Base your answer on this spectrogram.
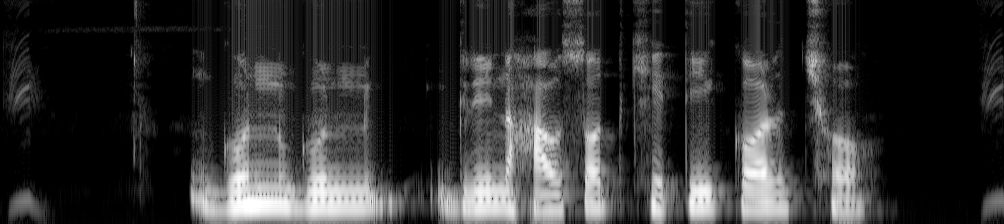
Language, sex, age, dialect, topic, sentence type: Magahi, male, 31-35, Northeastern/Surjapuri, agriculture, statement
